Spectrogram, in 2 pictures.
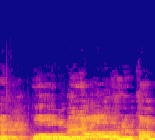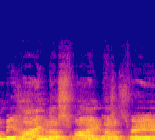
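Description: A man singing a hymn unaccompanied, in slow phrases of held notes with short breaks for breath between them.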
